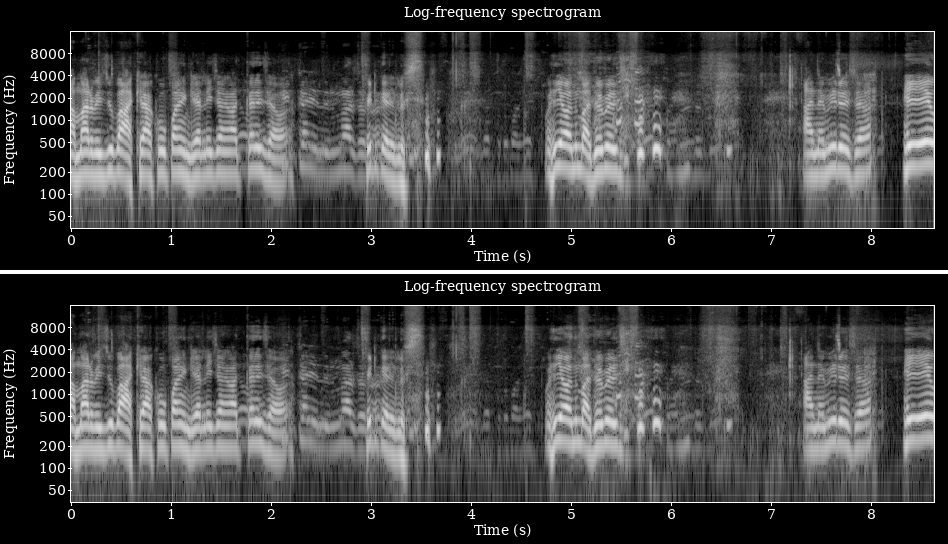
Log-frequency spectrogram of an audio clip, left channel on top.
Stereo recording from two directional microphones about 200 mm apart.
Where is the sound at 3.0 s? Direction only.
5° left (ahead or behind).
